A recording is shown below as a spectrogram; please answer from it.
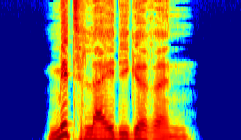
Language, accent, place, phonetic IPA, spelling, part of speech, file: German, Germany, Berlin, [ˈmɪtˌlaɪ̯dɪɡəʁən], mitleidigeren, adjective, De-mitleidigeren.ogg
- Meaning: inflection of mitleidig: 1. strong genitive masculine/neuter singular comparative degree 2. weak/mixed genitive/dative all-gender singular comparative degree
